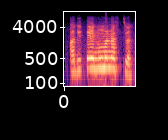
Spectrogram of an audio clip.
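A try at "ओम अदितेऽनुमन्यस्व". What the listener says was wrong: मन्यस्व है, मन्य, य का उच्चारण नहीं हो पा रहा है यहाँ पर। ओम अदितेनुमन्यस्व, ओम अनुमतेनुमन्यस्व, ओम सरस्वत्यनुमन्यस्व। जब आधा और पूरा आता है ना तो वहां बल लगना चाहिए। त्य त का उच्चारण तभी सुनाई देगा, नहीं तो सरस्वते ऐसा बोल जाओगे।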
